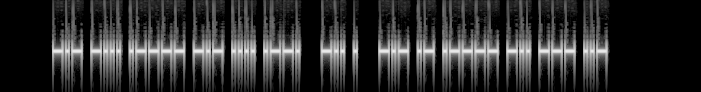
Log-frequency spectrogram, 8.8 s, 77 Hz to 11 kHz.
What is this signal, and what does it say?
Morse code, heard as a keyed tone, about 30 wpm, 700 Hz. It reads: KB1KHP DE KA1DOU
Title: USA Callsign DE Callsign 30wpm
